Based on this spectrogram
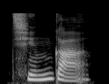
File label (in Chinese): "情感", Chinese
